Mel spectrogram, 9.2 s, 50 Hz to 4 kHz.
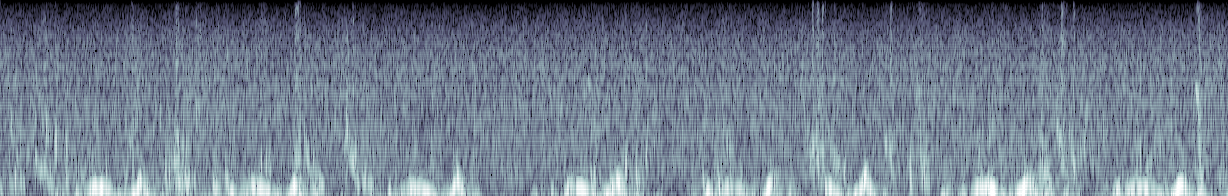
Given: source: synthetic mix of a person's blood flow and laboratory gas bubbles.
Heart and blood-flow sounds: Doppler ultrasound of blood flow; precordium
0.00-0.20 s: bubbles
0.23-0.69 s: bubbles
0.78-0.85 s: bubbles
0.93-1.04 s: bubbles
1.17-1.75 s: bubbles
1.93-2.05 s: bubbles
2.16-2.47 s: bubbles
2.55-2.89 s: bubbles
4.40-4.90 s: bubbles
5.19-5.56 s: bubbles
6.00-6.36 s: bubbles
6.60-7.00 s: bubbles
7.03-7.16 s: bubbles
7.29-7.56 s: bubbles
7.74-8.32 s: bubbles
8.36-8.70 s: bubbles
8.95-9.08 s: bubbles
9.12-9.22 s: bubbles
From the record:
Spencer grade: 3 (all of the cardiac periods contain showers or single bubble signals, but not dominating or overriding the cardiac motion signals); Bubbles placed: anywhere in the cardiac cycle

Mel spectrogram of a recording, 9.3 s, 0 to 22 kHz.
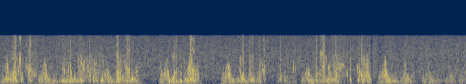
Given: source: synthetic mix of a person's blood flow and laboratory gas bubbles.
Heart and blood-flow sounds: Doppler ultrasound of blood flow; precordium
0.07-0.77 s: bubbles
1.18-2.09 s: bubbles
2.28-2.71 s: bubbles
3.18-3.27 s: bubbles
3.42-4.00 s: bubbles
4.76-4.94 s: bubbles
4.98-5.08 s: bubbles
5.14-5.34 s: bubbles
5.58-5.65 s: bubbles
5.85-5.95 s: bubbles
6.28-6.54 s: bubbles
6.62-7.06 s: bubbles
7.12-7.41 s: bubbles
From the record:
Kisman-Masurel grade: 333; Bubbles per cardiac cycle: rolling drumbeat, 9 or more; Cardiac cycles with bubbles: 50 to 99%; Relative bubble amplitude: loud (0.450 to 0.775); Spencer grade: 3 (all of the cardiac periods contain showers or single bubble signals, but not dominating or overriding the cardiac motion signals); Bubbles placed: only in the low amplitude regions of the cardiac cycle

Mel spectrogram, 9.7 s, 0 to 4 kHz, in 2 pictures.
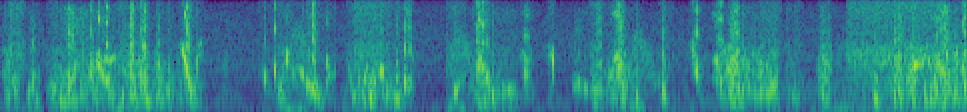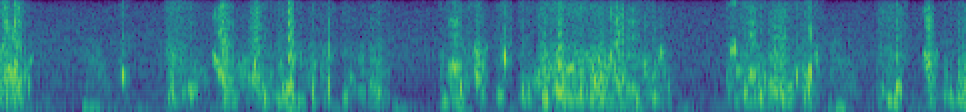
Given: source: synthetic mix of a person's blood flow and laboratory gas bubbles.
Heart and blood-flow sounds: Doppler ultrasound of blood flow; subclavian vein
0.00-1.03 s: bubbles
1.28-1.68 s: bubbles
1.72-2.08 s: bubbles
2.23-2.68 s: bubbles
2.73-2.78 s: bubbles
2.85-3.22 s: bubbles
3.28-3.37 s: bubbles
3.44-4.03 s: bubbles
4.07-4.17 s: bubbles
4.23-5.00 s: bubbles
5.42-5.50 s: bubbles
5.65-6.79 s: bubbles
7.02-7.27 s: bubbles
7.30-8.21 s: bubbles
8.46-8.96 s: bubbles
9.21-9.37 s: bubbles
9.44-9.67 s: bubbles
From the record:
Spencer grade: 4 (maximum detectable bubble signal sounding continuously throughout systole and diastole of every cardiac period, and overriding the amplitude of the normal cardiac signals); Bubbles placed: anywhere in the cardiac cycle

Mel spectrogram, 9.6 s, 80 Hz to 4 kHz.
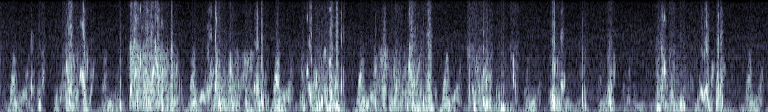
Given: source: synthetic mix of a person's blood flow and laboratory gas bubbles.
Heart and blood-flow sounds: Doppler ultrasound of blood flow; precordium
0.34-0.57 s: bubbles
0.77-1.19 s: bubbles
1.47-1.55 s: bubbles
1.59-2.30 s: bubbles
2.56-3.36 s: bubbles
3.74-4.32 s: bubbles
4.65-5.47 s: bubbles
5.83-6.17 s: bubbles
6.20-6.36 s: bubbles
6.38-6.48 s: bubbles
6.85-7.08 s: bubbles
7.24-7.36 s: bubbles
7.57-7.71 s: bubbles
8.18-9.08 s: bubbles
From the record:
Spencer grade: 3 (all of the cardiac periods contain showers or single bubble signals, but not dominating or overriding the cardiac motion signals); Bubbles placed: only in the low amplitude regions of the cardiac cycle

